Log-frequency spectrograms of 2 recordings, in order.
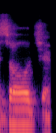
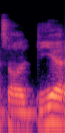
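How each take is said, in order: First: The d is sounded like a j. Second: The d is sounded as a plain d. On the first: The speaker calls it right. "D-nya dibaca jadi J" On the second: The speaker calls it wrong. "Bukan soldier ya"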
